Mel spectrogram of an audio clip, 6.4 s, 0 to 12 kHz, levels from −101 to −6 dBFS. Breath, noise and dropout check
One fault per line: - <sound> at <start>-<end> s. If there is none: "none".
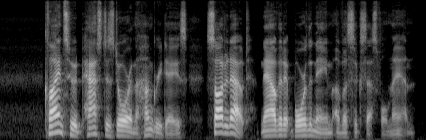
none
